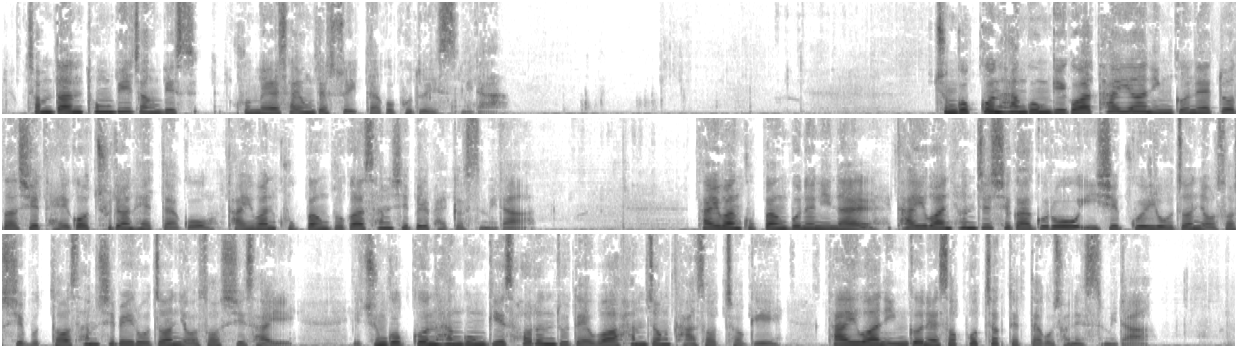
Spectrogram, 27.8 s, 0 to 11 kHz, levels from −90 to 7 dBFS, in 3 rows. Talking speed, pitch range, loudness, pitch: 255 characters per minute, 185-250 Hz, -22 LUFS, 220 Hz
